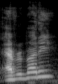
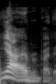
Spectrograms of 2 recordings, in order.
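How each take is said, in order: First: "Everybody?" rising high to the end; questioning EVERYBODY. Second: "Yeah, everybody" falling at the end; confirming EVERYBODY. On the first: New recruit checking who deserves vengeance, questioning "Everybody?" with rising pitch. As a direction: ask "Everybody?" with a steep upward lift. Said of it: "And then she's like". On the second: Recruiter answering the new demon, confirming "Yeah, everybody" with a falling tune. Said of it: "And then he's like". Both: Retold or imitated.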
